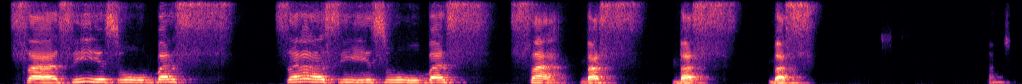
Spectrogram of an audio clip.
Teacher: ujung ujung lidah dan ujung gigi seri atas bawah tapi lebih dominan ke bawah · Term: sin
